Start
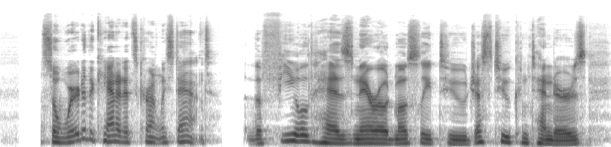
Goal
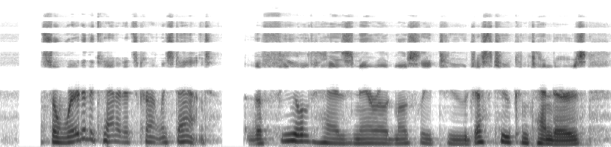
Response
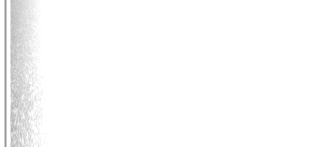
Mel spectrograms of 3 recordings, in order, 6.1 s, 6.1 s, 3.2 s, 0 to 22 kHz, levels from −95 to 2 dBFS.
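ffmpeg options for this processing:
-filter_complex "[0:a]asettb=1/sr,asplit=3[link_01][link_02][link_03];[link_01]atrim=end=1.074[link_04];[link_02]atrim=start=1.07:end=1.65,asetpts=PTS-STARTPTS,afade=type=in:duration=0.004:curve=qsin,afade=type=out:start_time=0.576:duration=0.004:curve=qsin,acompressor=threshold=-31dB:ratio=6[link_05];[link_03]atrim=start=1.646[link_06];[link_04][link_05]acrossfade=duration=0.004:curve1=hsin:curve2=qsin[link_07];[link_07][link_06]acrossfade=duration=0.004:curve1=qsin:curve2=hsin,asplit=3[link_08][link_09][link_10];[link_08]afade=type=out:start_time=3.01:duration=0.02[link_11];[link_09]equalizer=frequency=560:width=0.33:gain=-13.5,afade=type=in:start_time=3.01:duration=0.02,afade=type=out:start_time=4.63:duration=0.02[link_12];[link_10]afade=type=in:start_time=4.63:duration=0.02[link_13];[link_11][link_12][link_13]amix=inputs=3:normalize=0,afftfilt=real='re*eq(mod(floor(b*sr/1024/1700),2),0)':imag='im*eq(mod(floor(b*sr/1024/1700),2),0)':win_size=1024:overlap=0.75,volume=8.5dB"

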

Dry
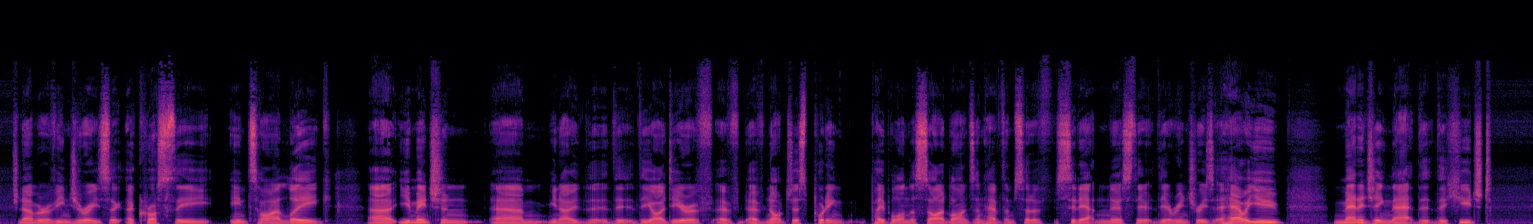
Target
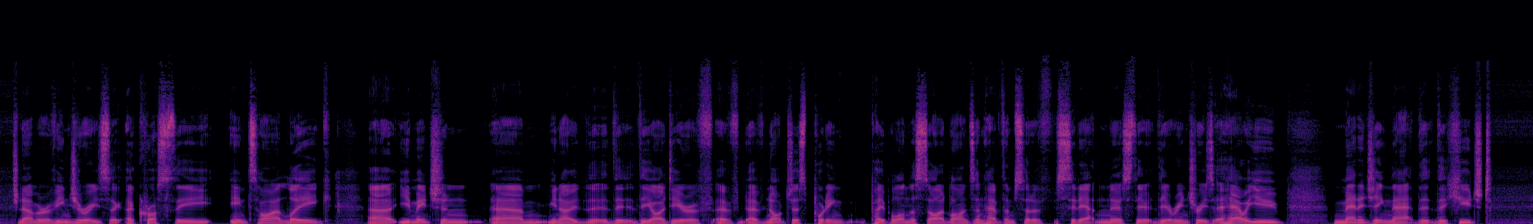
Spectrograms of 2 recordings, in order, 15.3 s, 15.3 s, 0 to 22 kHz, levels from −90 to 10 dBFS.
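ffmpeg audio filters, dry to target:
ffmpeg -i in.wav -af "acompressor=threshold=-31dB:ratio=6,volume=-4dB" out.wav

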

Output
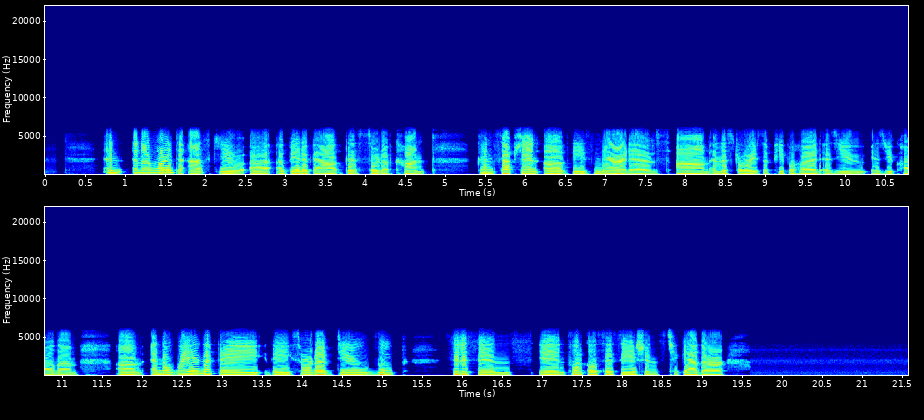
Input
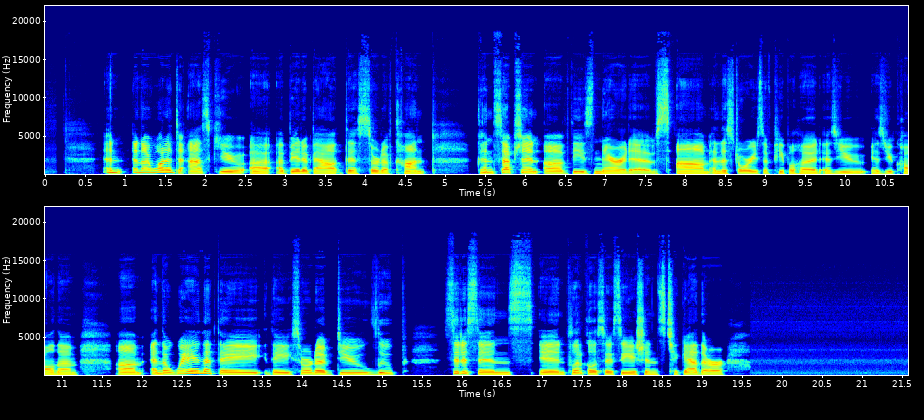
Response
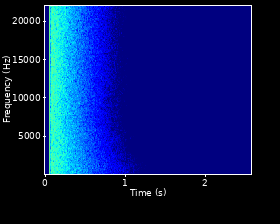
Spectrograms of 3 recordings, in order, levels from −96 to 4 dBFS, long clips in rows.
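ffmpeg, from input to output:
-af "aresample=11025,aeval=exprs='clip(val(0),-1,0.0398)':channel_layout=same,aresample=44100,asubboost=boost=8.5:cutoff=68,volume=-7.5dB"

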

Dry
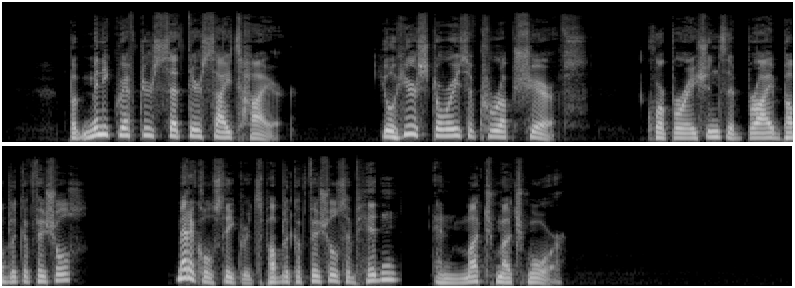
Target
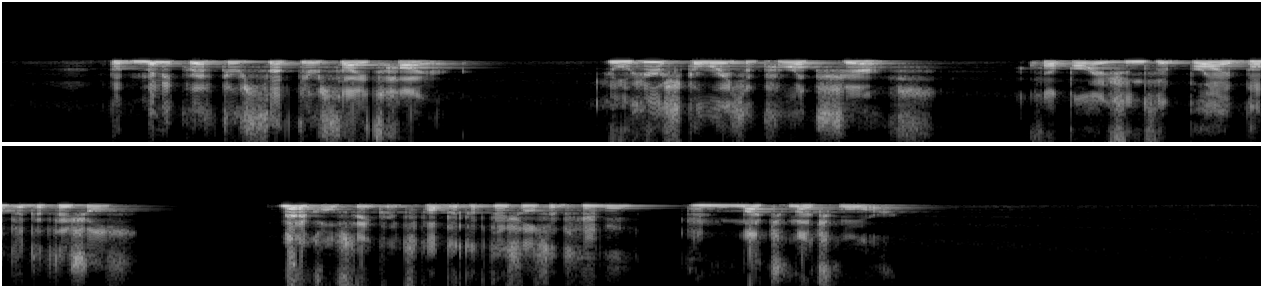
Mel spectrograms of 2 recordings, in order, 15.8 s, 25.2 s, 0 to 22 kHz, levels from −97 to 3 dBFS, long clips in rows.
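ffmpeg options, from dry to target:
ffmpeg -i in.wav -filter_complex "[0:a]afftfilt=real='re*pow(10,21/40*sin(2*PI*(1.7*log(max(b,1)*sr/1024/100)/log(2)-(0.28)*(pts-256)/sr)))':imag='im*pow(10,21/40*sin(2*PI*(1.7*log(max(b,1)*sr/1024/100)/log(2)-(0.28)*(pts-256)/sr)))':win_size=1024:overlap=0.75,bandreject=frequency=65.95:width_type=h:width=4,bandreject=frequency=131.9:width_type=h:width=4,bandreject=frequency=197.85:width_type=h:width=4,bandreject=frequency=263.8:width_type=h:width=4,bandreject=frequency=329.75:width_type=h:width=4,bandreject=frequency=395.7:width_type=h:width=4,bandreject=frequency=461.65:width_type=h:width=4,bandreject=frequency=527.6:width_type=h:width=4,bandreject=frequency=593.55:width_type=h:width=4,bandreject=frequency=659.5:width_type=h:width=4,bandreject=frequency=725.45:width_type=h:width=4,bandreject=frequency=791.4:width_type=h:width=4,bandreject=frequency=857.35:width_type=h:width=4,bandreject=frequency=923.3:width_type=h:width=4,bandreject=frequency=989.25:width_type=h:width=4,bandreject=frequency=1055.2:width_type=h:width=4,bandreject=frequency=1121.15:width_type=h:width=4,bandreject=frequency=1187.1:width_type=h:width=4,bandreject=frequency=1253.05:width_type=h:width=4,bandreject=frequency=1319:width_type=h:width=4,acrossover=split=310|680|1900[link_01][link_02][link_03][link_04];[link_04]aeval=exprs='0.0596*(abs(mod(val(0)/0.0596+3,4)-2)-1)':channel_layout=same[link_05];[link_01][link_02][link_03][link_05]amix=inputs=4:normalize=0,asetrate=27695,aresample=44100,lowpass=frequency=3300:width_type=q:width=0.5098,lowpass=frequency=3300:width_type=q:width=0.6013,lowpass=frequency=3300:width_type=q:width=0.9,lowpass=frequency=3300:width_type=q:width=2.563,afreqshift=-3900" out.wav

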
